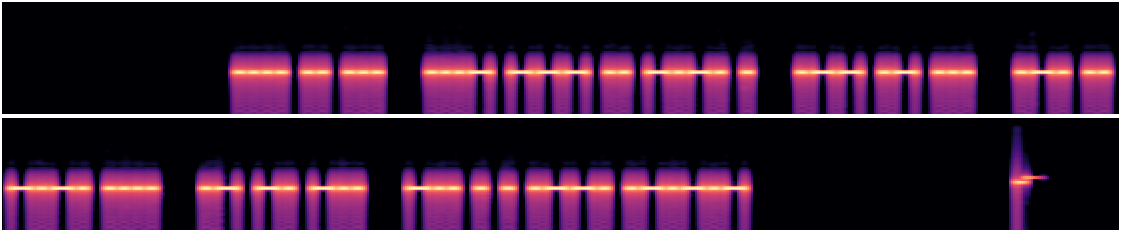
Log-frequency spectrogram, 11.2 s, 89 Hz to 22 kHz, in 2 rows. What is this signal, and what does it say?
Morse code, heard as a keyed tone, about 34 wpm, 700 Hz. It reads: HIS VOICE WAS RICH AND DEEP.
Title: Sentences from Top 1100 Words 35wpm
